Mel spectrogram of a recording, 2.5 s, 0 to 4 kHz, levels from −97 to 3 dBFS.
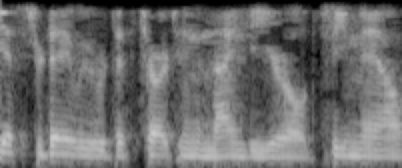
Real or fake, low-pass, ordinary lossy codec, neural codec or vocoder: real; 3.6 kHz; AAC, 32 kbps; none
